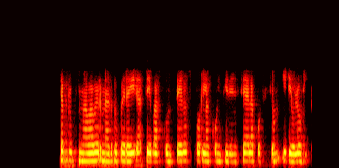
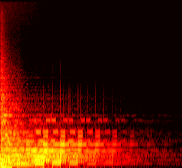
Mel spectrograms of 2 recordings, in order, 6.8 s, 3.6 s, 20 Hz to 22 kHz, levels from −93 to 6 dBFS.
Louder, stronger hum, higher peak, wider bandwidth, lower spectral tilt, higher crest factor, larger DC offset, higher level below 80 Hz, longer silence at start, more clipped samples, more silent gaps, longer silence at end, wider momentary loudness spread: about the same, -23 LUFS vs -22 LUFS; neither; about the same, -8 dBFS vs -6 dBFS; second, 3.8 kHz vs 7.6 kHz; second, -7 dB/octave vs -10 dB/octave; about the same, 16 dB vs 18 dB; neither; second, -64 dBFS vs -34 dBFS; first, 1.2 s vs 0 s; neither; first, 3.83-3.88 s vs none; second, 0.65 s vs 1.65 s; second, 8 LU vs 21 LU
